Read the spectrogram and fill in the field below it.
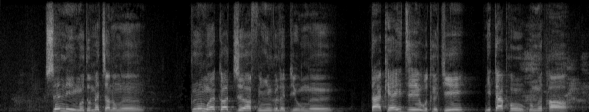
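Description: A man chants in a clear, strong voice, close by, with short pauses.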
